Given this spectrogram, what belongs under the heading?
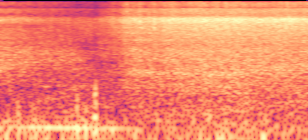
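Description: Wind blows steadily at Manila Bay at low tide, a continuous close rushing roar with microphone buffeting, mixed with surf washing below and faint low thuds, no talk.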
